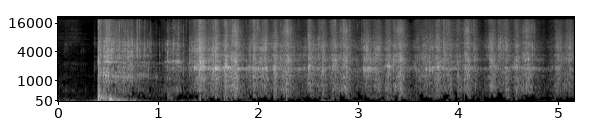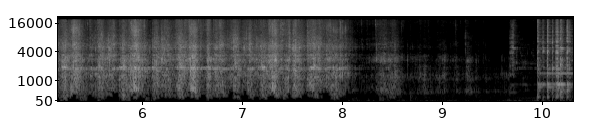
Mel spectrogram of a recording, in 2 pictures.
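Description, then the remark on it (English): Ice rattles hard inside a cocktail shaker for about eight seconds, a dense, rapid clatter at steady loudness, then stops, followed by a few quieter clinks. “And shake.”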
